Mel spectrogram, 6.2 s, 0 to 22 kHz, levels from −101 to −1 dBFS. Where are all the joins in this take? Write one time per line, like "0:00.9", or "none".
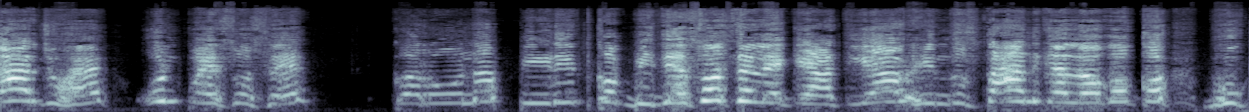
none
